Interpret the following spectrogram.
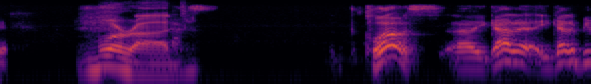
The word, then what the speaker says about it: Mourad: Mourad. That's close. You gotta be more fluent with it. Mourad.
